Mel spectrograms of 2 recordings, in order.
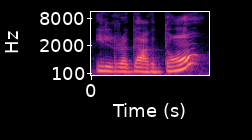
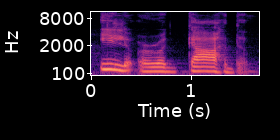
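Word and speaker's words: ils regardent: And ENT we will not pronounce. Okay. So we'll pronounce it like il regarde. Rather than il regardons, we'll say il regarde.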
